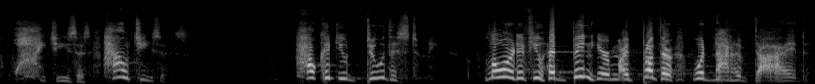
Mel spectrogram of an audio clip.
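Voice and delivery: mild reproach building to a high, loud cry; acted grieving accusation, growing stronger; angry, frustrated plea. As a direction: start held back, then cry out in hurt. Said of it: "maybe you've been angry and frustrated".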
